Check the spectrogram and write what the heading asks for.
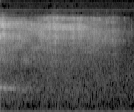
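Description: Near silence: a faint high hiss that fades away and stops near the end.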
